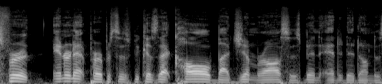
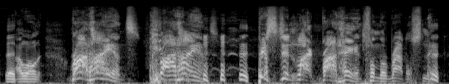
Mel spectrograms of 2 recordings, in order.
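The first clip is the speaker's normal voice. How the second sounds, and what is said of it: Impression of Jim Ross commentating. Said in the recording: “imitating Jim Ross”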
